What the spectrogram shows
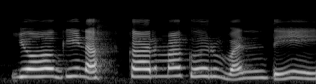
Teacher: యోగినః కర్మ కుర్వంతి. ఇక్కడ కాకముందు వచ్చే విసర్గని ఆఫ్ విసర్గ పలకాలి కాబట్టి హెచ్ సౌండ్ పెట్టుకోండి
